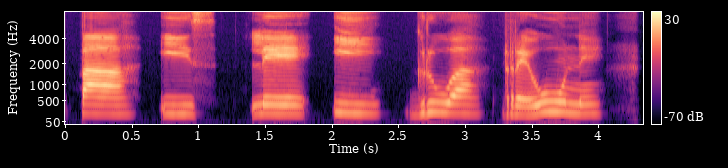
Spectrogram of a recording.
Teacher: la fuerza de voz, la sílaba tónica, cae justo en la vocal cerrada. Ajá, en la I o la U. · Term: hiato acentual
